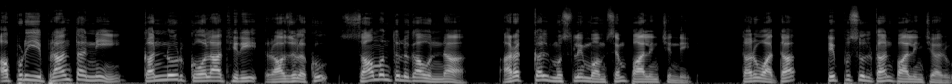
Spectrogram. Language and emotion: Telugu, neutral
